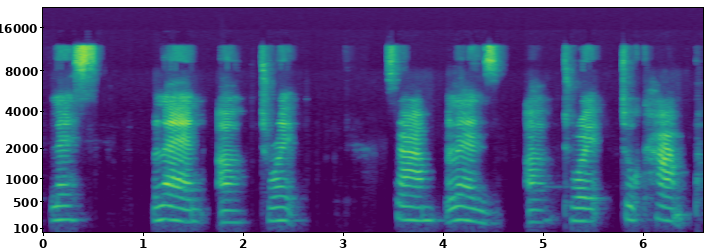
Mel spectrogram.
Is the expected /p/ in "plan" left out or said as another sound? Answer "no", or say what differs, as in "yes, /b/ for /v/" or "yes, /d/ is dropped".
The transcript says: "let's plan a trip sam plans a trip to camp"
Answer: yes, /b/ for /p/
